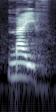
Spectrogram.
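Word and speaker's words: knife: उसी तरह से नाइफ, यहाँ पे के का उच्चारण नहीं होगा, नाइफ।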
